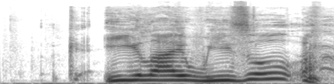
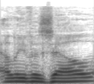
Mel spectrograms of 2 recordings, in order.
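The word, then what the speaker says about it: Elie Wiesel: Ellie Wiselle. Eli Weasel. Oh jeez, what another uh Candace mispronunciation for the books. But yeah, Ellie Viselle, uh guy who wrote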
